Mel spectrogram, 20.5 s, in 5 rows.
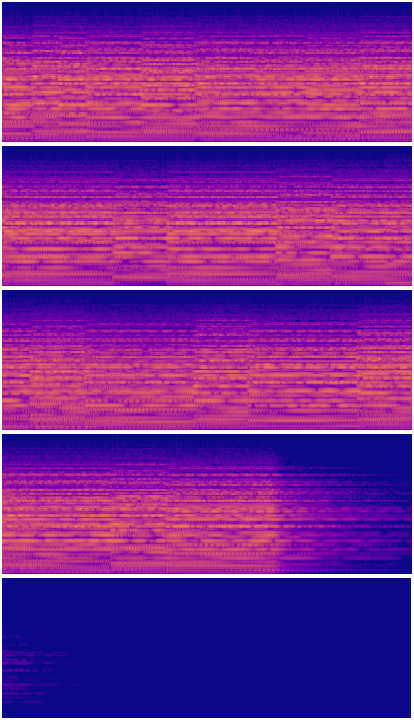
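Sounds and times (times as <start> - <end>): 
organ: 0.0 - 16.1.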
